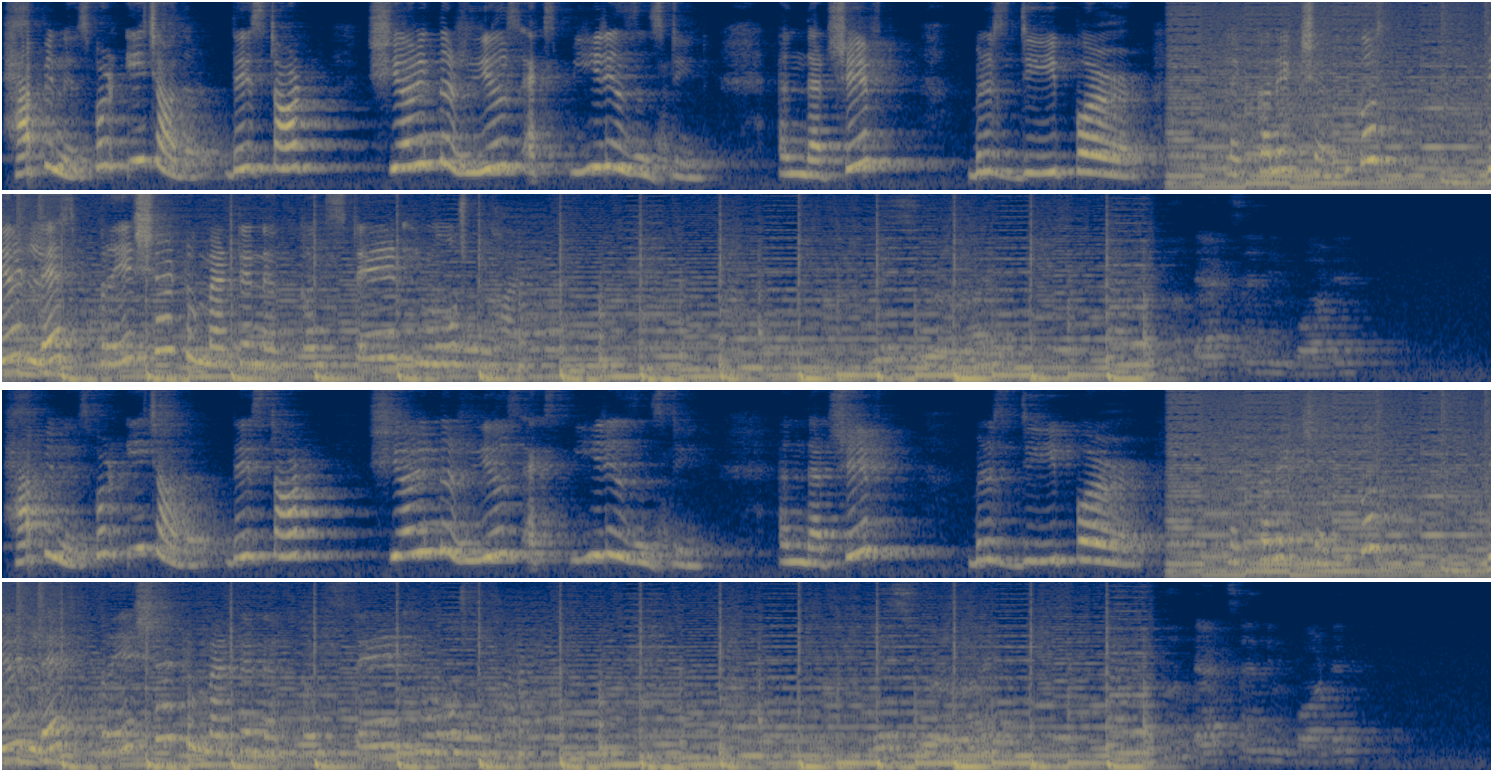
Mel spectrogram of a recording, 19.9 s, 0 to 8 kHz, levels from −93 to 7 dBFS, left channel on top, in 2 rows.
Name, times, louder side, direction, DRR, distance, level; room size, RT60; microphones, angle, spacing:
voice 1, 0.0-2.0 2.5-4.7 5.2-5.8 6.4-7.6 8.1-9.2 9.8-13.5, left 3 dB, 70° left, 7 dB, 1.5 m, -28 dB
sound 1, 7.8-17.6, equal, ahead, 0.5 m, -29 dB
voice 2, 15.7-16.7 17.4-19.0, right 1 dB, 60° right, -2 dB, 6.2 m, -39 dB
19.0 x 11.5 x 4.2 m, 0.89 s
head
